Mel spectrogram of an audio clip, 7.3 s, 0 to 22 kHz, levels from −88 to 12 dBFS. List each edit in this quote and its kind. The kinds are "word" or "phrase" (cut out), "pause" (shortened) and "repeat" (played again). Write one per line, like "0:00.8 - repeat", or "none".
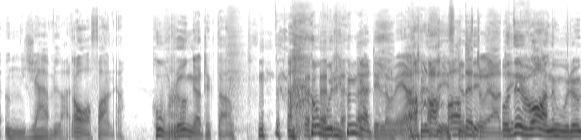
none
